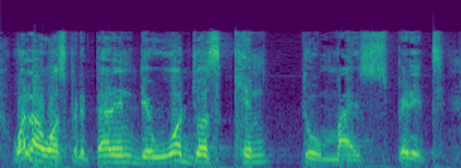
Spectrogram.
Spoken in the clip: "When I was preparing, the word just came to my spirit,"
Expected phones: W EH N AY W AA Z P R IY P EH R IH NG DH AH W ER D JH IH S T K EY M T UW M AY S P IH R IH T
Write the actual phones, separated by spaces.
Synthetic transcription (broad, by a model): W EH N AY W AA S P R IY P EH R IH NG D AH W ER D JH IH S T K EY M T UW M AY S P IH R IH T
